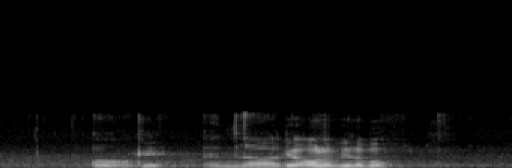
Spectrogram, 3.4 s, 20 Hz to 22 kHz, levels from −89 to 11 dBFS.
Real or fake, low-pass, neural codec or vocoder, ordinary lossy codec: real; 7.2 kHz; none; none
